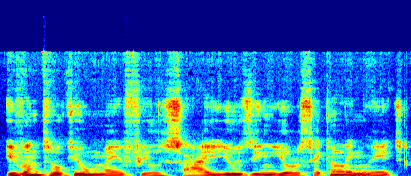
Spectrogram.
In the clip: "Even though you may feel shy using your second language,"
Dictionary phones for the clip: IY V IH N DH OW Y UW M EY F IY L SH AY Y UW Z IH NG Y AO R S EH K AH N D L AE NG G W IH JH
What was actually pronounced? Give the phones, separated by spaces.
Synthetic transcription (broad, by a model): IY V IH N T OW Y UW M EY F IY L S AY Y UW Z IH NG Y AO R S EH K AH N D L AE NG G W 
